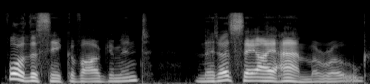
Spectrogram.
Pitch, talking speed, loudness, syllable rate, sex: 150 Hz, 195 wpm, -18 LUFS, 4.7 syllables/s, female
